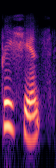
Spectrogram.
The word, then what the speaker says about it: prescience: There's an SH. It's so weird. Because I couldn't pronounce it either. It's prescience or prescience, whichever you choose.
